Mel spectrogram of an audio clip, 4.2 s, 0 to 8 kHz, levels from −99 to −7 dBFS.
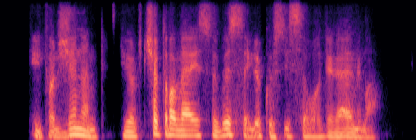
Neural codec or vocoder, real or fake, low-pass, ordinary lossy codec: codec, 16 kHz, 0.5 kbps, X-Codec, HuBERT features, trained on general audio; fake; 7.2 kHz; Opus, 24 kbps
